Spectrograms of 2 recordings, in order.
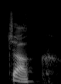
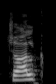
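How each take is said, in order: First: The L sound is silent in the word. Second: The L sound is pronounced in the word. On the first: The speaker calls it right. "इसमें एल silent है।" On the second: The speaker calls it wrong. "इसको चौल चाल्क मत पढ़ना।"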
